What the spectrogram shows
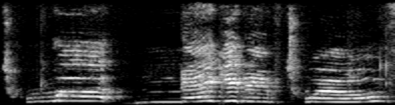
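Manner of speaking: silly put-on falsetto, very high and squeaky. Speaker works through a formula with the class, in a high-pitched voice. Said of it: "the high-pitched voice guy's back".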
